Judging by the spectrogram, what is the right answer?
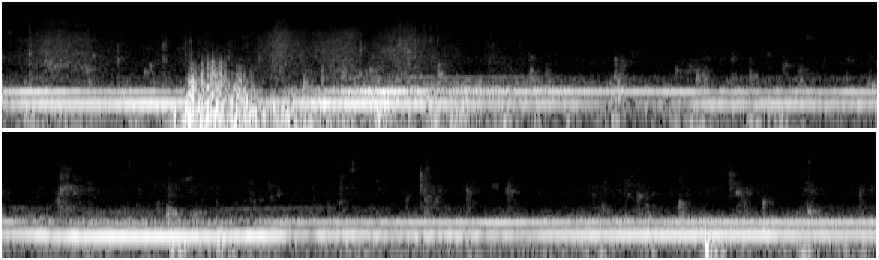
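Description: Electric trolling motor humming steadily, its pitch stepping down and back up a few times as the speed is changed, with scattered small clicks and a short low thump about a second in.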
